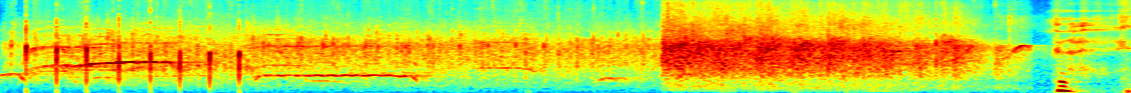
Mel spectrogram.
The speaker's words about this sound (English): please put your hands together and welcome my friend Eric Samuel.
